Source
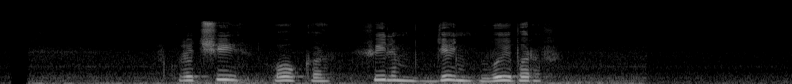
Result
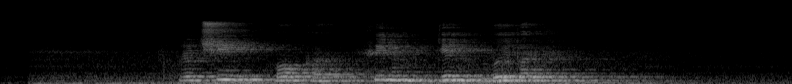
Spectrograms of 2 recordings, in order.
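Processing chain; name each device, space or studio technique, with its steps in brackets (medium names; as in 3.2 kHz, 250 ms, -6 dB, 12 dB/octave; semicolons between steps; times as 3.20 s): stairwell (reverberation RT60 2.2 s, pre-delay 35 ms, DRR -2 dB); trim -6.5 dB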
